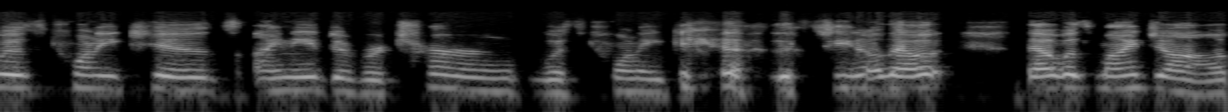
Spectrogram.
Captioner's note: chuckling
